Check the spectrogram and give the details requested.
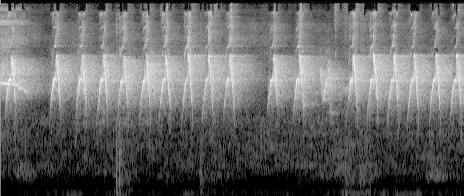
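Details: Ciblek gunung, a mountain tailorbird, singing actively: sharp, high notes repeated quickly in two short runs split by a brief pause, in the cetrakan style.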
